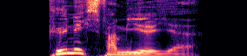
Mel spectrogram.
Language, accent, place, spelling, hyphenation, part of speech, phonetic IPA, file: German, Germany, Berlin, Königsfamilie, Kö‧nigs‧fa‧mi‧lie, noun, [ˈkøːnɪçsfaˌmiːli̯ə], De-Königsfamilie.ogg
- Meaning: royal family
